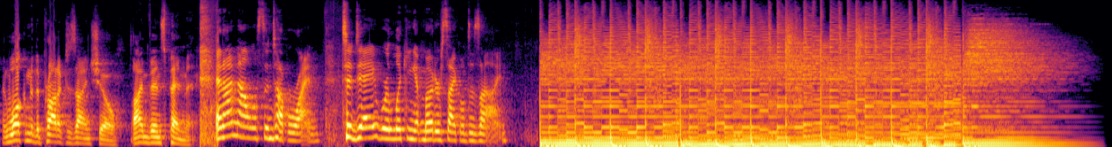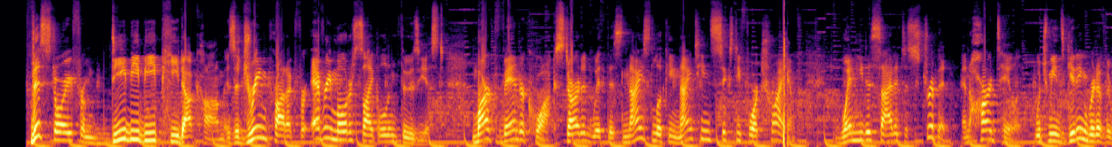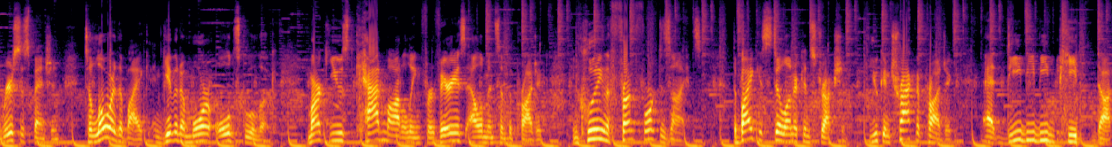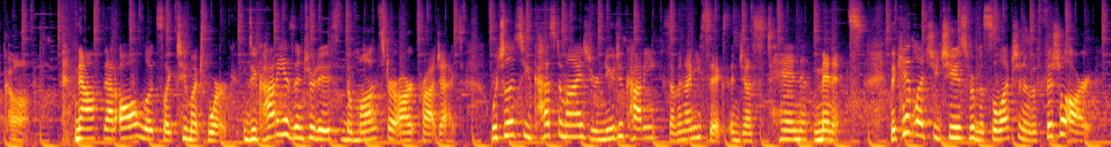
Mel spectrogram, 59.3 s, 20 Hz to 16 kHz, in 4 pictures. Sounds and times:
Speech: 0:00.0 - 0:06.8, 0:15.2 - 0:25.4, 0:26.0 - 0:44.9, 0:45.5 - 0:55.8, 0:56.4 - 0:59.0
Music: 0:07.2 - 0:59.2.

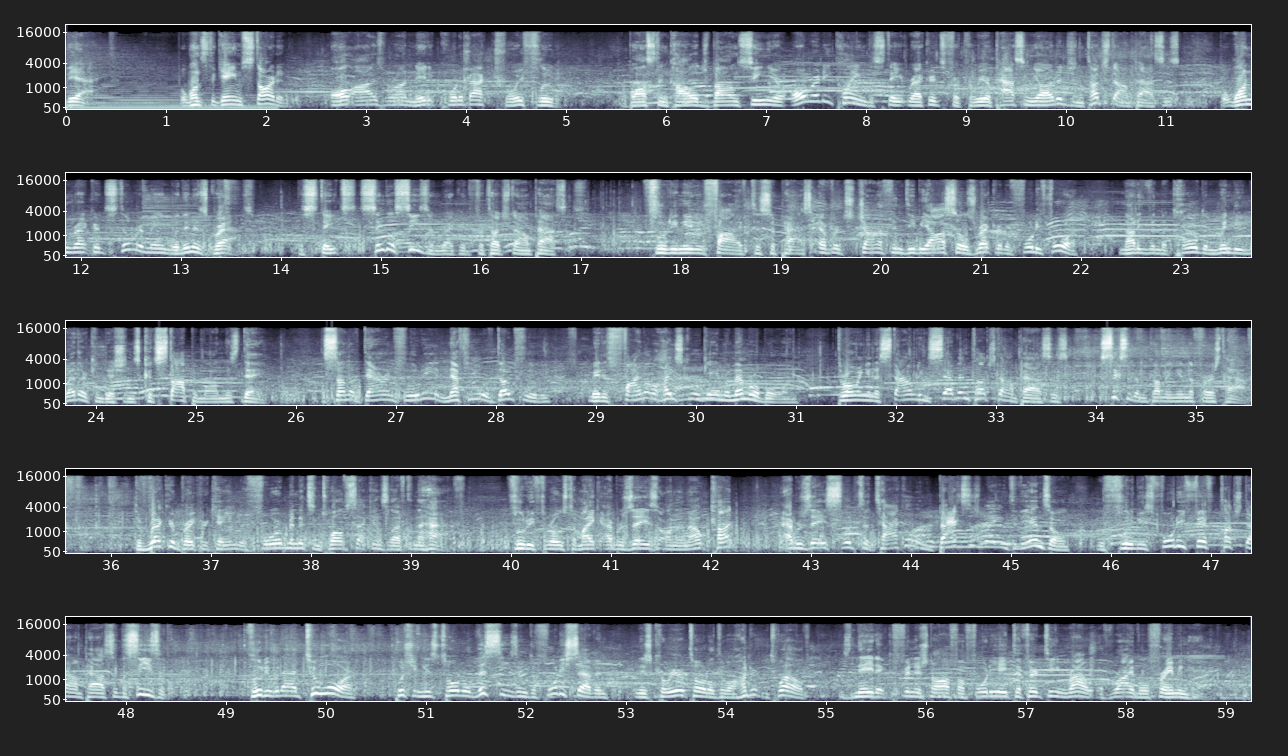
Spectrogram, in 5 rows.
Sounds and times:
Speech: 0:00.0 - 0:00.4, 0:01.1 - 0:48.4, 0:49.2 - 0:58.9.

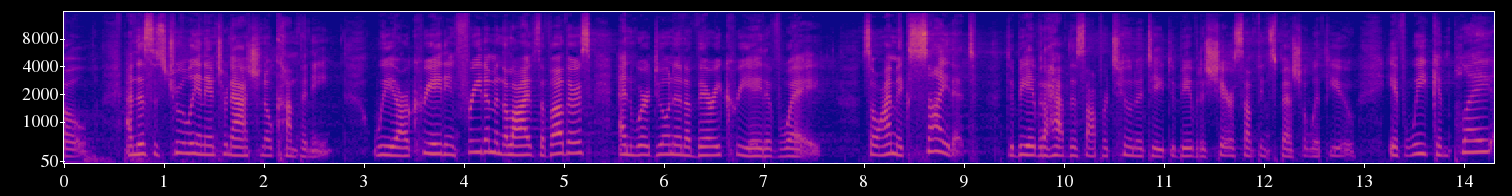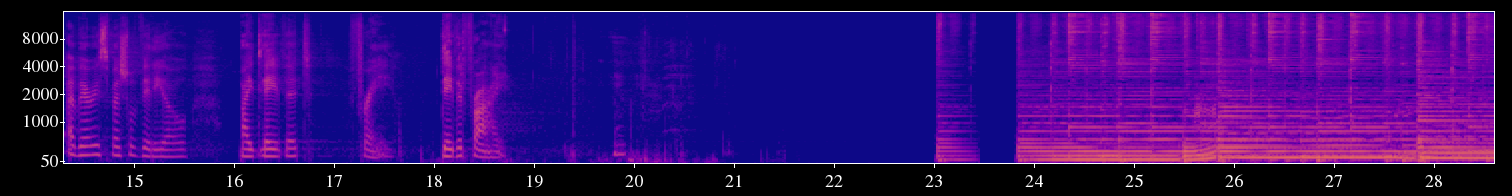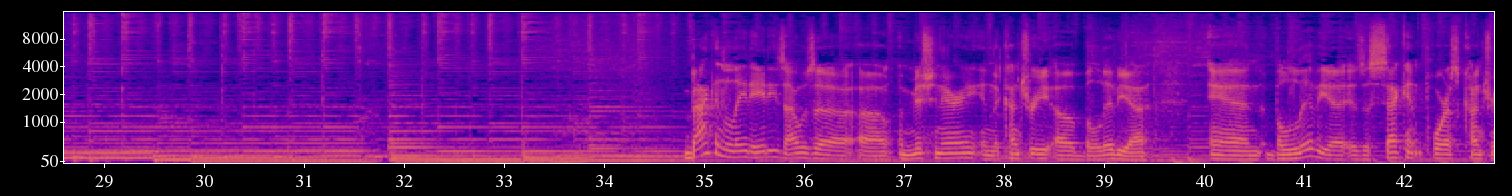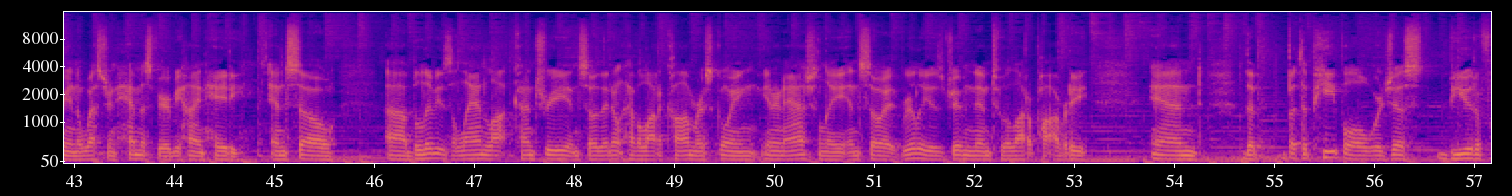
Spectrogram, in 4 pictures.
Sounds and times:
Narration, monologue: 0:00.0 - 0:19.7, 0:32.3 - 0:57.1
Music: 0:23.0 - 0:57.1
Male speech, man speaking: 0:34.8 - 0:53.2, 0:53.8 - 0:57.1.

